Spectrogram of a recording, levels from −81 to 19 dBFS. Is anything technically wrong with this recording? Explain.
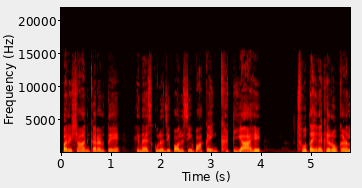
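Yes. At 3.78 s the microphone volume steps up by about 6 dB, as the call software raises the input gain in one jump, so speech and background suddenly get louder together.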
